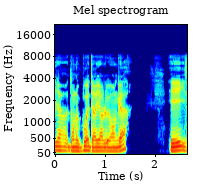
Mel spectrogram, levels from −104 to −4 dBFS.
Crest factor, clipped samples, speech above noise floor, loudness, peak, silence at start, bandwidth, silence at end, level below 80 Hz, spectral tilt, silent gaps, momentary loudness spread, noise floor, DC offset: 16 dB; under 0.1%; 51 dB; -22 LUFS; -6 dBFS; 0 s; 7.8 kHz; 0 s; -64 dBFS; -8 dB/octave; 1.62-1.76 s; 5 LU; -71 dBFS; under 0.1%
